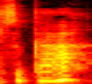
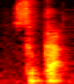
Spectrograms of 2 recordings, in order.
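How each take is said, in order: First: The final vowel ends openly without a catch. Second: The final vowel is cut off by a glottal stop. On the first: The speaker calls it wrong. "or suka" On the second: The speaker calls it right. "You cut off that air at the end"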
